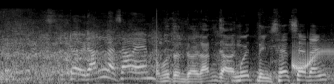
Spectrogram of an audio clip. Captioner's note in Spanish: risas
